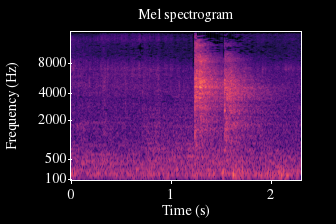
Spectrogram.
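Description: Longboard wheels rolling on a smooth concrete floor, then about a second in a sudden loud hiss as the urethane wheels break loose and slide sideways, in two quick bursts that fade out.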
